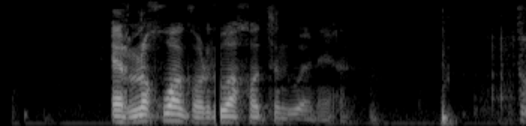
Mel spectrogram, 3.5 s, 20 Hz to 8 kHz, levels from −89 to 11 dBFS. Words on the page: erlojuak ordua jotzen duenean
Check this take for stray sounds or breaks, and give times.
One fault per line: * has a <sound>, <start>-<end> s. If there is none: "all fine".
* has a dropout, 1.4-1.5 s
